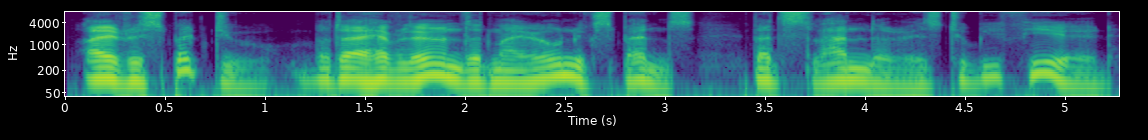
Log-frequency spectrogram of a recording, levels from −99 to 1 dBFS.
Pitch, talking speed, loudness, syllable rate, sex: 105 Hz, 195 wpm, -21 LUFS, 4.9 syllables/s, male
